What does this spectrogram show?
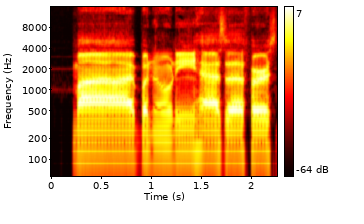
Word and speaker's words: Bononi: keep saying Bonani, but it's Bononi. Well, I can't say Maharaja. Yeah, that's why I Is like he- to he- correct you. It's Bonani, Bononi. like baloney with an N. My Bononi has a first name.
